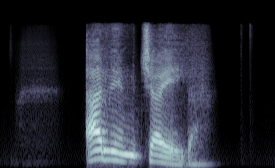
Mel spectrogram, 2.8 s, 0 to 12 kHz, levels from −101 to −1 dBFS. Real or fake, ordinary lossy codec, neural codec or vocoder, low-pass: fake; MP3, 96 kbps; codec, 16 kHz, 0.5 kbps, X-Codec, HuBERT features, trained on general audio; 7.2 kHz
